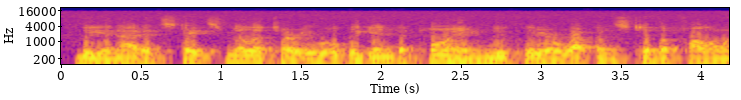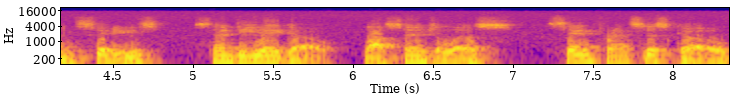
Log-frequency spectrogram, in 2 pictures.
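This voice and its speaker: Emergency alert announcer, male actor, impersonal and formal, low register, echoey recording for an outbreak drama. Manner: formal, measured. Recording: echoey, hissy emergency broadcast.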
